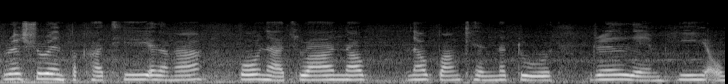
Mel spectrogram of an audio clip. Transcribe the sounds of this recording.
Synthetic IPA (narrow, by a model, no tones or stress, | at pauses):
rɛstuɹɛnt̚pɐkʰɐt̪̚hialɐŋaʔpɔnat͡sua | nawpaŋkʰɛnnatu | rɛlːɛmhiə̰ʔʊ̰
